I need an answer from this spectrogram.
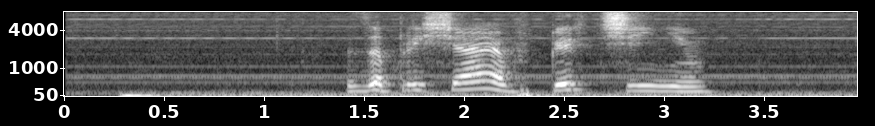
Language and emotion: Russian, neutral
